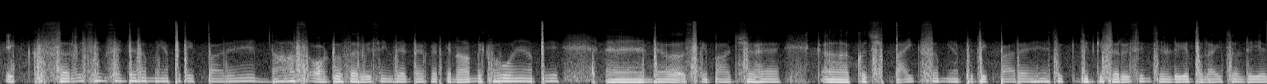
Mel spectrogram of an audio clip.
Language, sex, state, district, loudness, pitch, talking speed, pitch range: Hindi, male, Bihar, Gaya, -15 LUFS, 125 Hz, 200 wpm, 120-135 Hz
